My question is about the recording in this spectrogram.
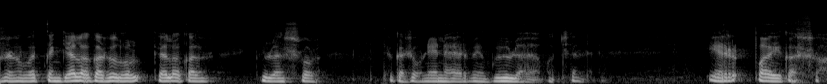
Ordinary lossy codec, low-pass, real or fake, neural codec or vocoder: none; 14.4 kHz; fake; vocoder, 44.1 kHz, 128 mel bands every 256 samples, BigVGAN v2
